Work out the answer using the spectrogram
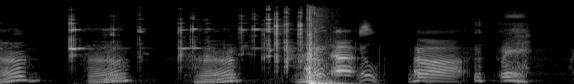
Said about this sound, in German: Da bimmelt was. Ach, das ist bestimmt eine Katze. Hä? Katze? Katzen bimmeln doch nicht.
